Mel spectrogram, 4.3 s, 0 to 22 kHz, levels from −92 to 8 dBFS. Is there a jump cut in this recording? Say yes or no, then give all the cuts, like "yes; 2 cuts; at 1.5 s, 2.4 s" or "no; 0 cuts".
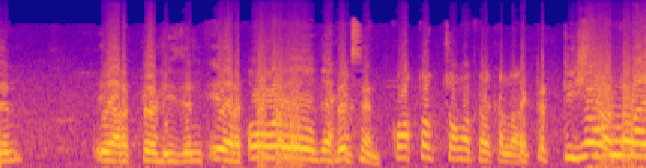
yes; 1 cut; at 1.4 s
